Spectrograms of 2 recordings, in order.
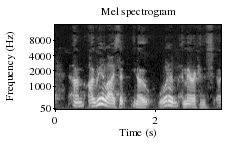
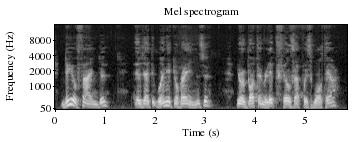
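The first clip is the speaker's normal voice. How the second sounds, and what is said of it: Put-on French accent. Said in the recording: “when I do a French accent, I have a little thing that I do ... So that's how I get the French.”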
